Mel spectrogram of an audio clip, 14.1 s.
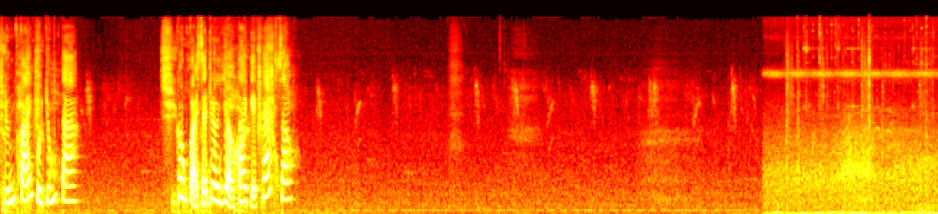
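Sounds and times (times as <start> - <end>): faint bird chirps: 4.7 - 14.0.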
